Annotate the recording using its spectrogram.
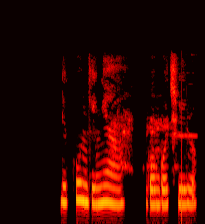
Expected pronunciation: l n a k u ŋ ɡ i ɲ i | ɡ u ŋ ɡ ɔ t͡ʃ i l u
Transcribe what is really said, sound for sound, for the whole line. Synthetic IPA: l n i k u ŋ ɡ i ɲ a | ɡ ɔ ŋ ɡ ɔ t͡ʃ i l ɔ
